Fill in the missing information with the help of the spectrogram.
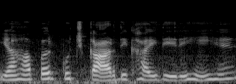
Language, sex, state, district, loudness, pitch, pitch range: Hindi, female, Uttar Pradesh, Gorakhpur, -21 LUFS, 220 Hz, 200-245 Hz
